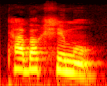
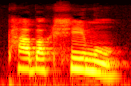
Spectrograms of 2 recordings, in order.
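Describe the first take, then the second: No difference in how they are said.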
